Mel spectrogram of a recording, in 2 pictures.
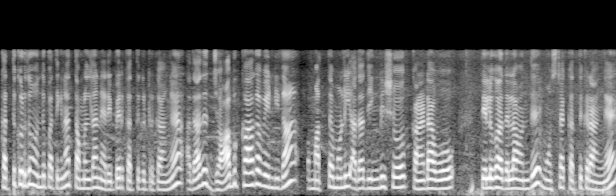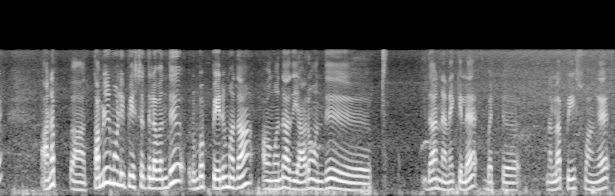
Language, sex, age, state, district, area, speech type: Tamil, female, 30-45, Tamil Nadu, Dharmapuri, rural, spontaneous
